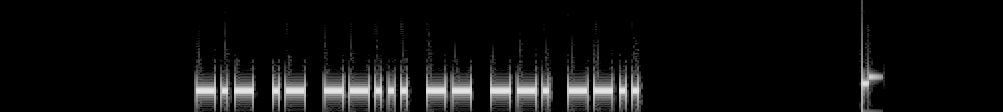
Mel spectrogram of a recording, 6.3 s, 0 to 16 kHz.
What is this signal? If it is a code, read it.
Morse code, heard as a keyed tone, about 30 wpm, 700 Hz. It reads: KA7MGZ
